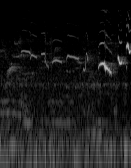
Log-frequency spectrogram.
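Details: Oriental magpie-robin song used as a lure to prompt a silent bird to sing: soft, drawn-out whistles drift over a low hum, then louder, rising and falling whistled notes close the phrase.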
